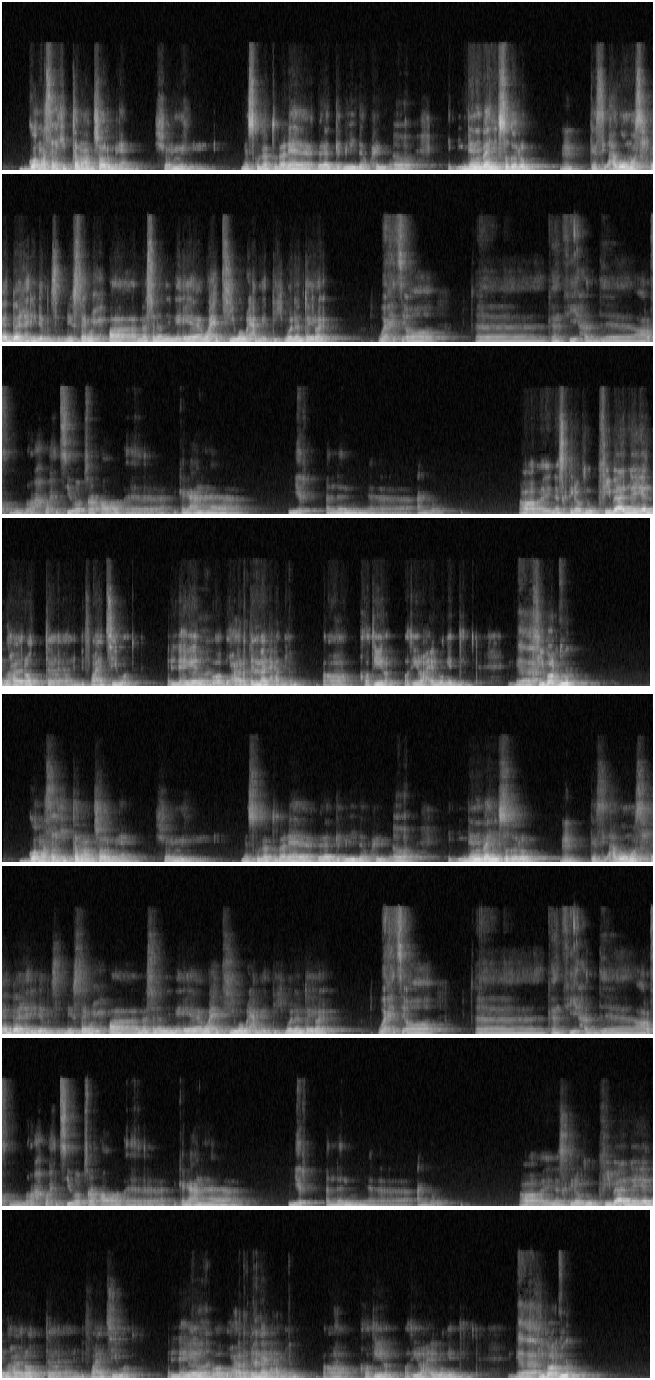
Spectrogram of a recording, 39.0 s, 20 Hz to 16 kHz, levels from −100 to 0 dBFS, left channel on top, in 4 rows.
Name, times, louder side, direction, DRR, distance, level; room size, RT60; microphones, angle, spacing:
voice 1, 0.3-2.0 2.3-3.0 3.6-5.9 6.8-8.0 8.8-14.7 27.3-31.2 31.8-33.6 34.1-36.3 37.0-37.8, left 2 dB, 70° left, 8 dB, 1.1 m, -26 dB
voice 2, 5.8-6.2 8.4-8.6 10.0-10.2 15.4-16.2 16.9-23.1 23.8-24.1 24.4-26.2 27.8-28.3 32.1-32.5 32.8-33.8 34.2-34.4 36.9-37.8, equal, 25° right, 3 dB, 2.0 m, -36 dB
25.0 x 10.5 x 3.2 m, 0.94 s
head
